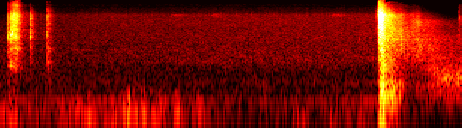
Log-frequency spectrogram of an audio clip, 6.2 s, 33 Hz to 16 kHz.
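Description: A few sharp clicks in the first second, then a single loud rifle shot about five seconds in from a Lee-Enfield No. 4 Mk1 firing .303 British, ringing out and dying away over most of a second.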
